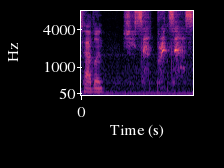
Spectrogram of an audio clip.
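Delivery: soft whisper under the breath. Voicing a character who leans over to another character: whispering. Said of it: "and he whispers".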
